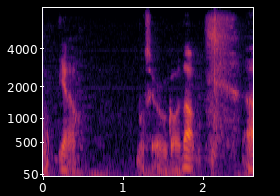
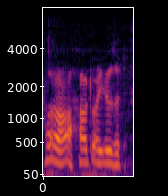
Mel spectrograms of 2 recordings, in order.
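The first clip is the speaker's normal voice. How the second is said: higher, mock-puzzled self-quote; mock confused; 9 semitones higher than usual. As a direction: act baffled by channel points. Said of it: "I'm like".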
